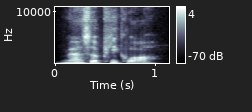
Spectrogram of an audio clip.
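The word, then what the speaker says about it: Massapequa: Oh, Masa Piqua. Masa Pika. Masa Piqua. You guys are You guys could hear those subtle differences. They're cute. I don't even need my headphones right now. Okay. Masa Piqua.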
